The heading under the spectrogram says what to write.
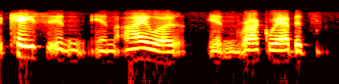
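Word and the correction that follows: Rock Rapids: uh, Rabbit, I'm not pronouncing that right, Rapids, uh, Iowa, uh, of a young woman who was uh, found and buried as a Jane Doe in 1978.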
